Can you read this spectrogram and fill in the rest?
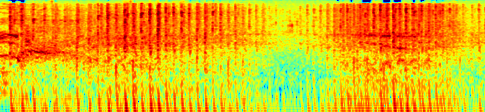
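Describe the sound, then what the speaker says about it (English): The Engineer's jackhammer ability in Plants vs. Zombies: Garden Warfare runs as a loud, continuous rapid-fire rattling pound, its fast regular hammering strokes lasting the whole stretch with no speech over it. "we're going to have a little look at the jackhammer ability"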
